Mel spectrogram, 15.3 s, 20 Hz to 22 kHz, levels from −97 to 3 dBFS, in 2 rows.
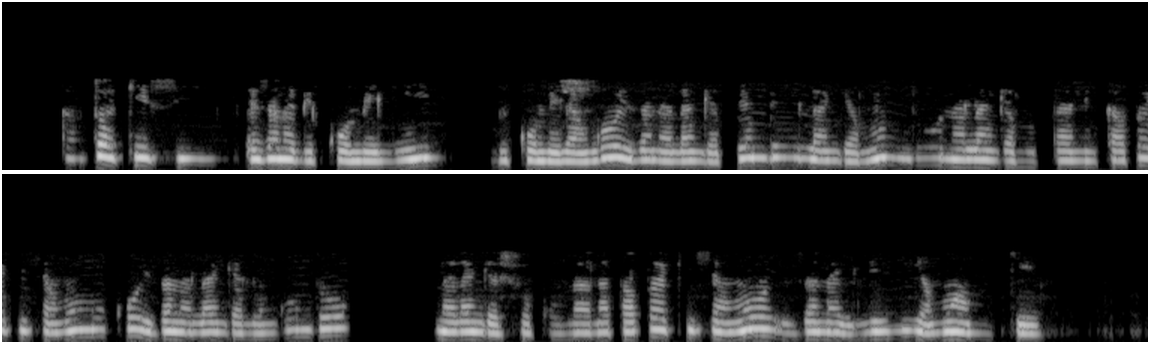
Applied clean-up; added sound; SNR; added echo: none; none; none; none.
